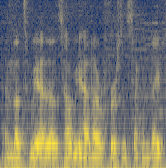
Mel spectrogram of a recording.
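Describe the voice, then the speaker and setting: A young man hosting a casual Q&A video, talking in a flat, monotone way with lots of fillers and restarts. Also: medium pitch, quick pace, creaky, faint music behind. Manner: monotone, rambling with many fillers. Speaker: gaming channel host. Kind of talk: casual Q&A monologue.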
